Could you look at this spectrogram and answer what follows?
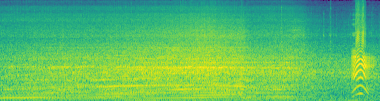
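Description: A Chevrolet Silverado pickup's engine with modified exhaust drones and rumbles steadily at full throttle, the exhaust note holding for several seconds before fading, then a brief rising whine near the end.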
